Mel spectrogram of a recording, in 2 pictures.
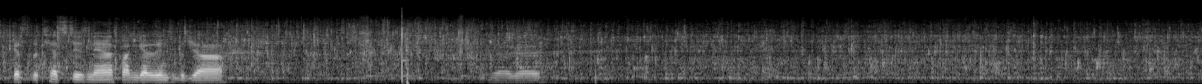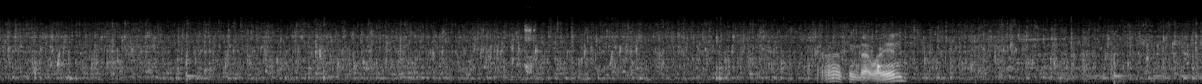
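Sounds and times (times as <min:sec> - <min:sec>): small splashes and ticks: 0:00.0 - 0:09.2
water running over a table: 0:00.0 - 0:24.0.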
